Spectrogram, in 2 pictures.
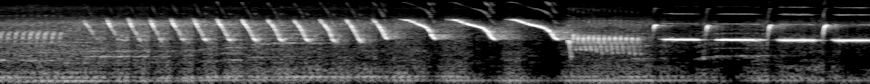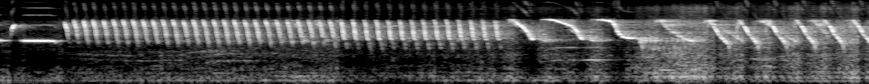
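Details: Canary song used to train other birds, mixing rapid repeated sweeping chirps, a few flat sustained piping notes and a long fast buzzy trill before the sweeping notes return; faint low hum in the background.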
